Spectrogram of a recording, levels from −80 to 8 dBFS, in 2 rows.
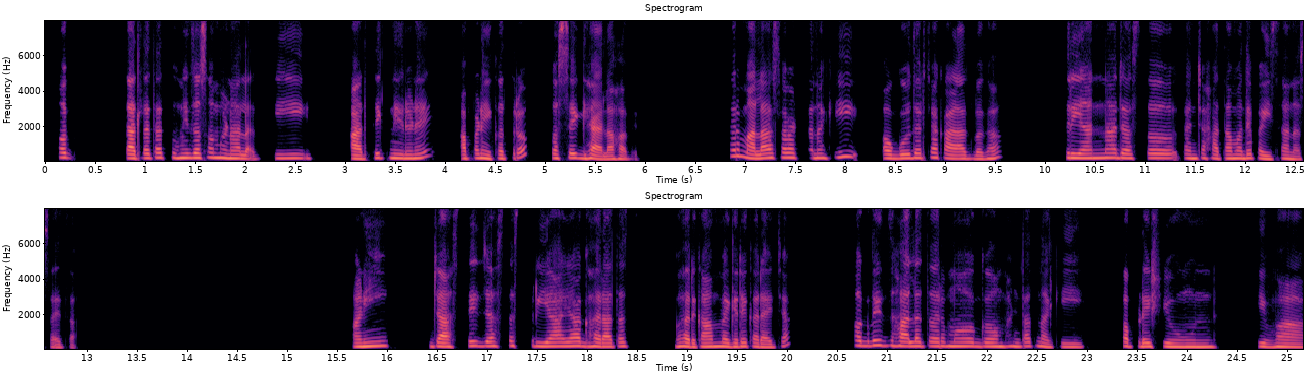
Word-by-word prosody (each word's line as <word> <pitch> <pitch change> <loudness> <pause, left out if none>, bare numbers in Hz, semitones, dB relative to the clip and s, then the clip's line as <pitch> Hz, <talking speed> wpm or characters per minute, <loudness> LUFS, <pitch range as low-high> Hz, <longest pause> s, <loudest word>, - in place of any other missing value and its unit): मग 250 -1 +2 0.6
त्यातल्या 215 +1 +5
त्यात 245 - +2
तुम्ही 235 +1 +3
जसं 240 +2 +2
म्हणालात, 210 -6 +2 0.2
की 215 0 -3 0.4
आर्थिक 195 +4 +2
निर्णय 220 +3 +2 0.3
आपण 210 +3 0
एकत्र 200 +3 0 0.3
कसे 225 +2 +1
घ्यायला 195 -6 +3
हवेत. 175 0 -4 0.9
तर 335 - -1
मला 220 -6 +4
असं 240 +1 -1
वाटतं 230 -2 -2
ना, 230 - +1
की 310 +3 -2 0.3
अगोदरच्या 215 +4 +1
काळात 190 -4 +2
बघा 180 +2 -1
स्त्रियांना 235 -4 -1
जास्त 225 -1 -1
त्यांच्या 220 -1 -1
हातामध्ये 205 +2 +1
पैसा 190 0 -1
नसायचा. 160 -3 -5 2.8
आणि 200 +2 +5 0.6
जास्तीत 210 +4 +2
जास्त 225 +1 -2
स्त्रिया 210 -2 0
ह्या 220 +1 +3
घरातच 205 0 +1 0.6
घरकाम 195 +1 +3
वगैरे 195 +1 +2
करायच्या. 175 +4 -1 0.7
अगदीच 245 +1 0
झालं 225 -1 +3
तर 220 0 0
मग 215 -2 +1
अ, 205 0 +2
म्हणतात 205 +1 -1
ना, 210 -4 0
की 180 -2 -4 0.4
कपडे 200 -2 +1
शिवून 180 -2 +2 0.5
किंवा 190 -1 +1
210 Hz, 115 wpm, -23 LUFS, 195-230 Hz, 2.8 s, त्यातल्या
